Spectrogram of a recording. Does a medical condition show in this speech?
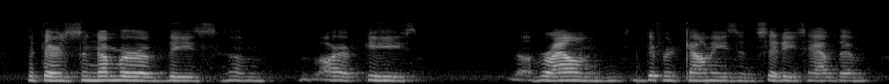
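Yes: Parkinson's.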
